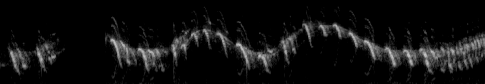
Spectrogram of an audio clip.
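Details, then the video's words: Warbler in the dry season, bathing in water in a plastic bottle; a short chirp pair, a pause, then a long continuous run of rapid buzzy notes rising and falling in pitch, ending on a climbing trill. "The warble bathing in plastic bottle: The Bird songs"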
